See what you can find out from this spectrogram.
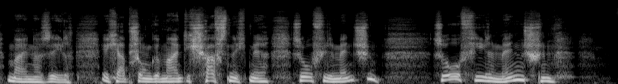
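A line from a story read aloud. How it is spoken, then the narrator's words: Panting. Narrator (German): sagte keuchend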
